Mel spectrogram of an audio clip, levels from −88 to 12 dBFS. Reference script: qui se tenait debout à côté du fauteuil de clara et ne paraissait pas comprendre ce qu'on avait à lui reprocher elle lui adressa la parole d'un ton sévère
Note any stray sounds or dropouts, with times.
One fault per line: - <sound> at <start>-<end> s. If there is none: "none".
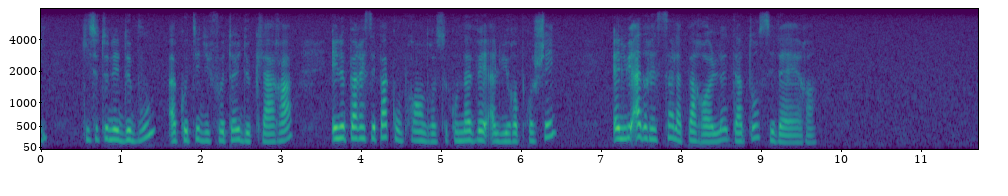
none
